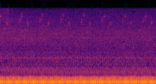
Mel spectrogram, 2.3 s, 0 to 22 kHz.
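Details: Steady low idle from an 80s Nissan Maxima with a deep, chuffing exhaust pulse louder than it should be. A broken flex pipe is suspected; its belt tensioner is also broken.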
